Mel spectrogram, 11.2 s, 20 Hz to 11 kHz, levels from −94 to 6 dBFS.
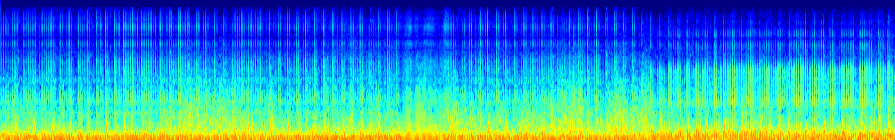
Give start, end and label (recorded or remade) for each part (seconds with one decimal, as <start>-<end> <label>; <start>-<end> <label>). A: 0.0-5.0 recorded; 5.0-5.6 remade; 5.6-11.2 recorded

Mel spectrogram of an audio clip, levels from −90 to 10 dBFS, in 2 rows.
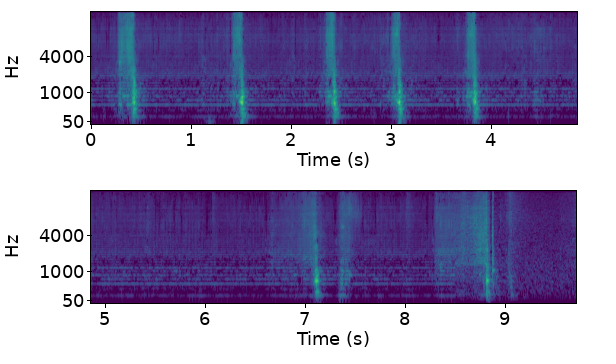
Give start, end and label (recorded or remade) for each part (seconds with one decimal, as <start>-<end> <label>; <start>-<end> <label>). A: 0.0-8.5 remade; 8.5-9.7 recorded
